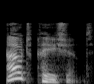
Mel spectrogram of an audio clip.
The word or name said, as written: outpatient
